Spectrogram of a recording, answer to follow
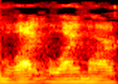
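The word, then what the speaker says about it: Weimar: associated with what's called viar I pronounce it the German version viar classicism which basically gave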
